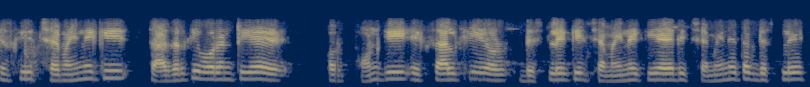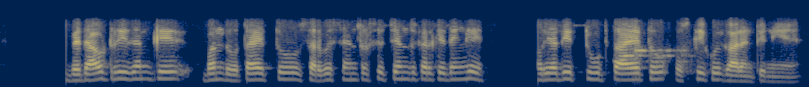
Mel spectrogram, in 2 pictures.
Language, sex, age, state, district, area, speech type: Hindi, male, 18-30, Madhya Pradesh, Ujjain, urban, conversation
